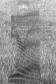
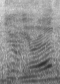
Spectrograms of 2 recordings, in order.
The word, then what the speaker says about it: Murad: Dude, Murad has had how do you say his name? Murad? Murad. Murad? Murad. Murad. I've been saying his name wrong.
